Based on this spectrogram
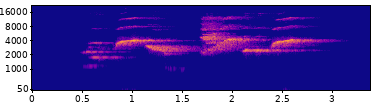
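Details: An Oriental magpie-robin sings smoothly and softly, used to prompt other magpie-robins to reply. One continuous phrase of sweet, falling whistles is followed by a dense warble and a final upward-swinging whistle, with no other sounds.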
